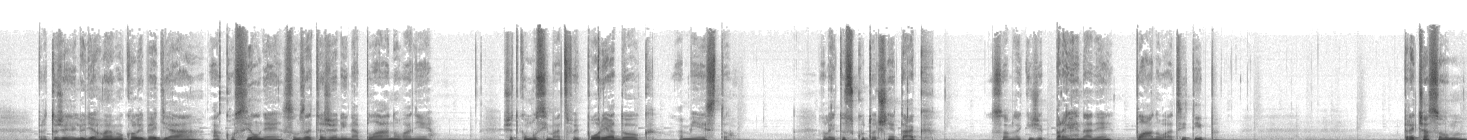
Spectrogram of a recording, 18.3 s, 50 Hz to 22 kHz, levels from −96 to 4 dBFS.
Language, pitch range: Slovak, 120-140 Hz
